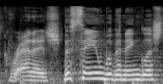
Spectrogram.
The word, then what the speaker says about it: Greenwich: So it's actually written Greenwich. You would kind of read it in this way, but the right way to say it is Greenwich.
